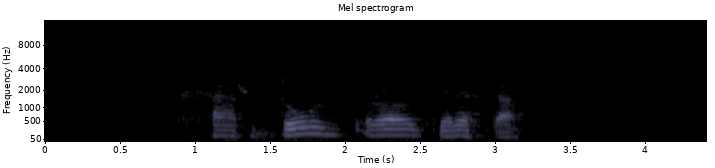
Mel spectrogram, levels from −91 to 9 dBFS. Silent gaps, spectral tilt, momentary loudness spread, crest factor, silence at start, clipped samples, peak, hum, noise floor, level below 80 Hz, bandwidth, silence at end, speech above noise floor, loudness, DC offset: none; -7.5 dB/octave; 10 LU; 20 dB; 0.9 s; under 0.1%; -42 dBFS; none; under -90 dBFS; under -90 dBFS; 6.8 kHz; 1.25 s; over 31 dB; -61 LUFS; under 0.1%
